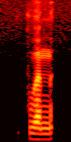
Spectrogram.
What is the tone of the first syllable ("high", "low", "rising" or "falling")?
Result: high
